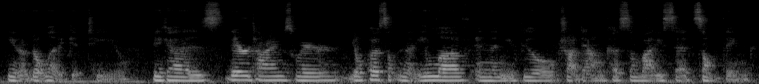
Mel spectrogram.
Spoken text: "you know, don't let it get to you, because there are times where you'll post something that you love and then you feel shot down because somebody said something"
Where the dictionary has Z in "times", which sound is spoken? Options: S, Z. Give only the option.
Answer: Z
